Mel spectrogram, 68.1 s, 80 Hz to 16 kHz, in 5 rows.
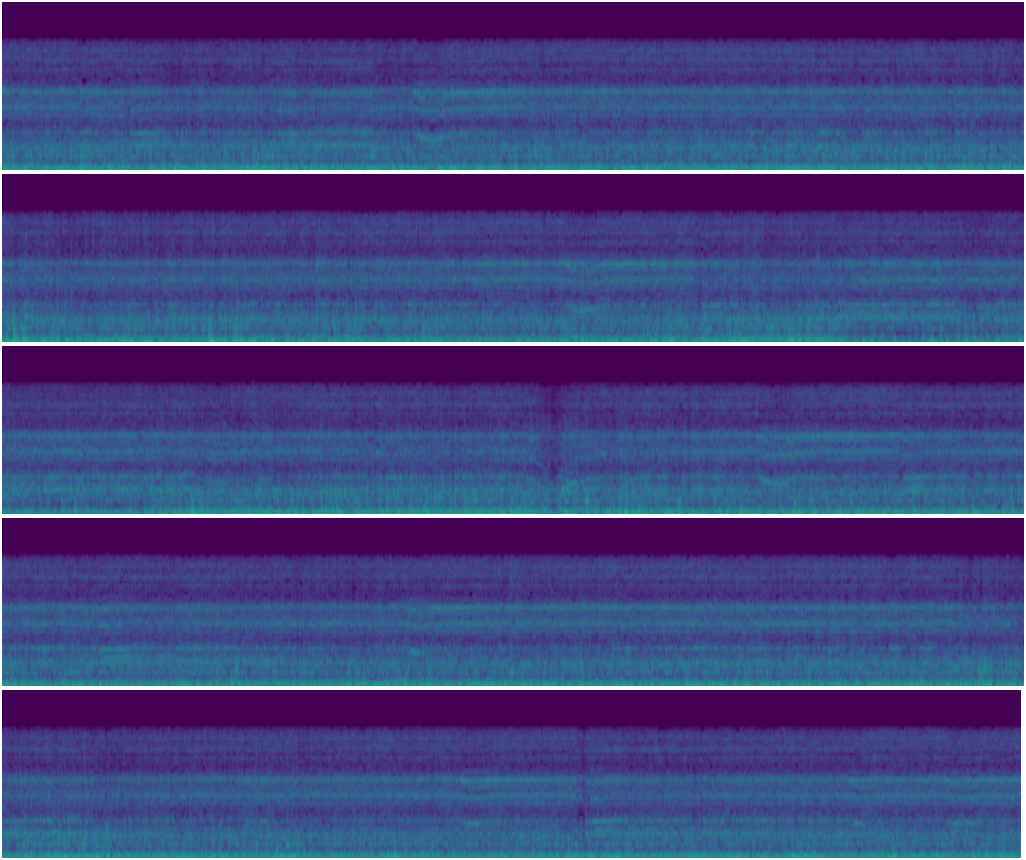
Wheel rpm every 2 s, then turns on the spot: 230, 230, 230, 230, 230, 230, 230, 230, 230, 230, 230, 230, 230, 230, 230, 230, 230, 170, 220, 230, 230, 230, 230, 230, 230, 230, 240, 230, 230, 230, 230, 230, 230, 230.
none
